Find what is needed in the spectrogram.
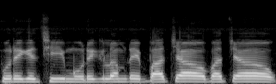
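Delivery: high, wailing cries from the bottom of a well; trapped tiger wailing for help. Acted. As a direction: howl in panic for rescue.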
